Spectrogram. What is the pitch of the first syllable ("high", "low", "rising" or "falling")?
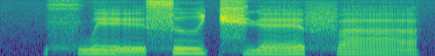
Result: low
